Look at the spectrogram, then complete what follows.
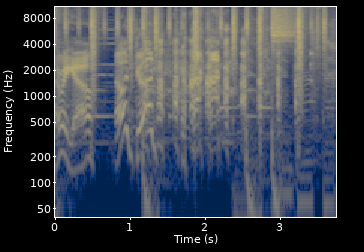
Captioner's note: laughter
